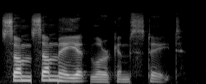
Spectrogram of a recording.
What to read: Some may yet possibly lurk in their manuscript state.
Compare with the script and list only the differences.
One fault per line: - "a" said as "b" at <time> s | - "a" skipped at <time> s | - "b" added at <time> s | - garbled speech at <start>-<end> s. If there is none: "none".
- "some" added at 0.3 s
- "possibly" skipped at 0.9 s
- "their manuscript" skipped at 1.3 s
